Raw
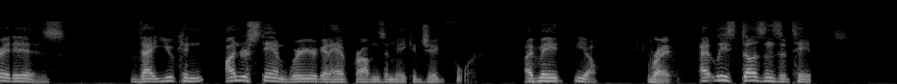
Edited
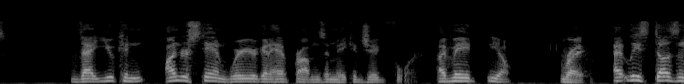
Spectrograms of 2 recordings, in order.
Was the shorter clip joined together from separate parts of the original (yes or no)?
yes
